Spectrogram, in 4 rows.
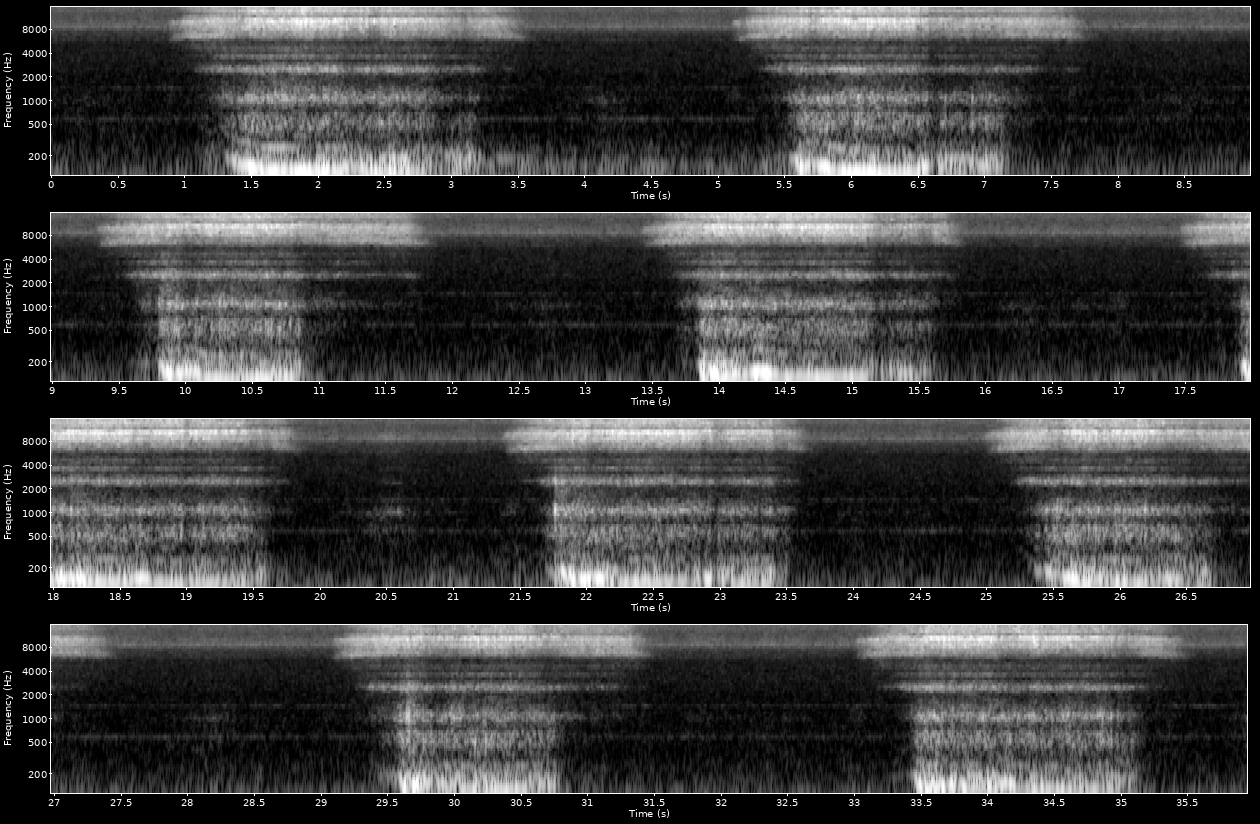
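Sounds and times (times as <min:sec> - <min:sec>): woman snoring loudly: 0:01.0 - 0:03.5, 0:05.2 - 0:07.7, 0:09.4 - 0:11.8, 0:13.5 - 0:15.8, 0:17.5 - 0:19.8, 0:21.4 - 0:23.6, 0:25.1 - 0:27.3, 0:29.2 - 0:31.5, 0:33.1 - 0:35.5.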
